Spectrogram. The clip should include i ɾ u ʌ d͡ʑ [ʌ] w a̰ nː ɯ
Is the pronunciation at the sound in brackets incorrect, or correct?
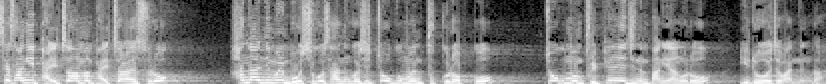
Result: correct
